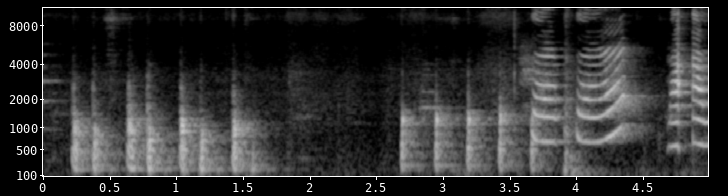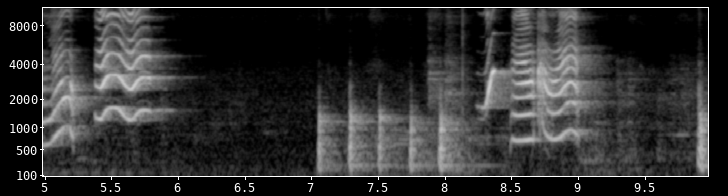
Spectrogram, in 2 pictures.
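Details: Pet parrot indoors mimicking speech, saying mummy: rows of short clipped syllables, then higher warbling voice-like calls with bent, wavering pitch, separated by silent gaps, in a small room.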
